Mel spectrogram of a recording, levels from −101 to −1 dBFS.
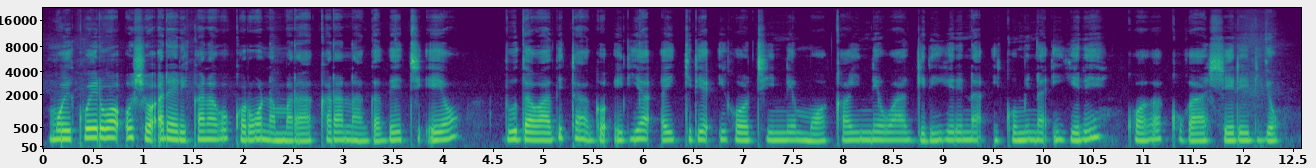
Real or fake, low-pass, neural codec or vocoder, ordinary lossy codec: fake; none; vocoder, 44.1 kHz, 128 mel bands every 256 samples, BigVGAN v2; none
